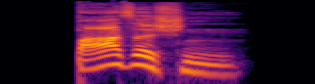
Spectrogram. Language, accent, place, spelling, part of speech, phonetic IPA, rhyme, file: German, Germany, Berlin, basischen, adjective, [ˈbaːzɪʃn̩], -aːzɪʃn̩, De-basischen.ogg
- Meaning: inflection of basisch: 1. strong genitive masculine/neuter singular 2. weak/mixed genitive/dative all-gender singular 3. strong/weak/mixed accusative masculine singular 4. strong dative plural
